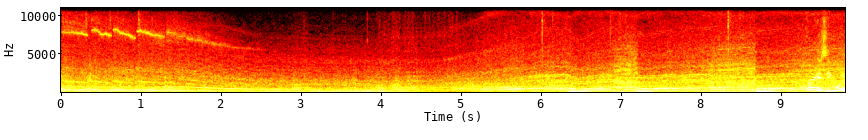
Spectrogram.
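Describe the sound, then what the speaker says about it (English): Car engine in Assetto Corsa revving high in third gear as the wheels spin, harmonic engine tones climbing and falling steadily, loud and continuous with brief tire-squeal bursts near the end. "Crazy wheel spin in third gear."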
